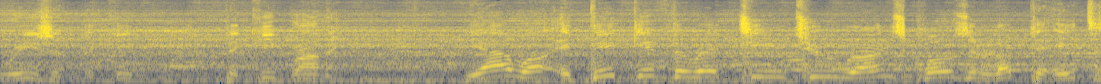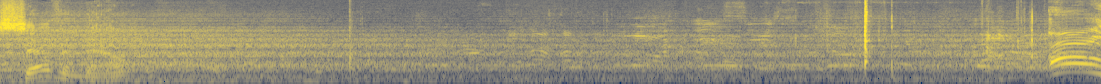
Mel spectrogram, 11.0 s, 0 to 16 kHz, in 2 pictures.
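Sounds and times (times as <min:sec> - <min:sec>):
stadium crowd: 0:00.0 - 0:11.0.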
